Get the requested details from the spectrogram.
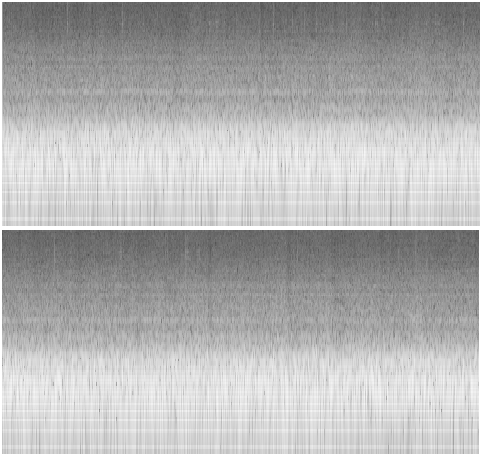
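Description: A jet engine roars steadily with a deep rumble.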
